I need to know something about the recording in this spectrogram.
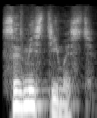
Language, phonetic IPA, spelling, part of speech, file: Russian, [səvmʲɪˈsʲtʲiməsʲtʲ], совместимость, noun, Ru-совместимость.ogg
- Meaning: compatibility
